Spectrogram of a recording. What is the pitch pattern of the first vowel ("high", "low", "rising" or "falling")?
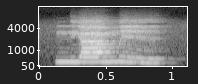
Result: high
